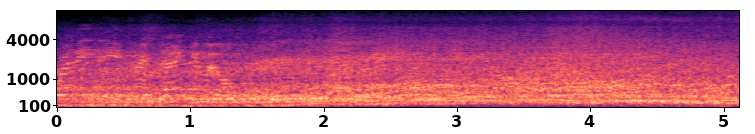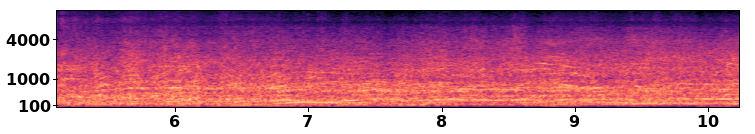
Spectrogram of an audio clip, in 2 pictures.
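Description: Speedcars race around the Sunshine Stadium track in a Victorian Speedcar Championship qualifier, a loud, continuous roar of engines filling the whole stretch while a commentator talks over it.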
